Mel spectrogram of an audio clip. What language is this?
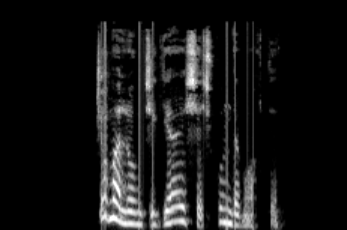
Laz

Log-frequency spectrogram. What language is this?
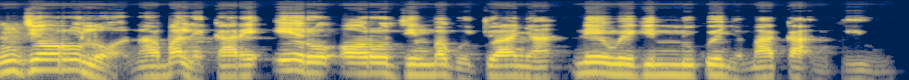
Igbo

